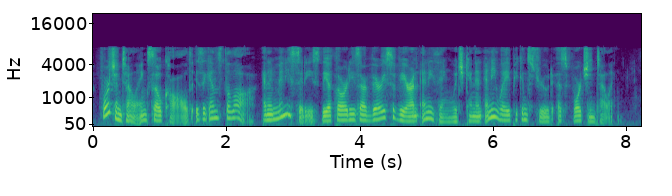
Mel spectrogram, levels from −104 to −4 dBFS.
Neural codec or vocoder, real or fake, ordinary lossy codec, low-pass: none; real; AAC, 32 kbps; 7.2 kHz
